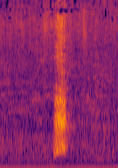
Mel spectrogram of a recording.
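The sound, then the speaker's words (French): A dog, Eden, lets out a single short, aggressive growl at a man, fairly loud, rising suddenly from a quiet background and cutting off after a fraction of a second. “Le chien, d'ordinaire si gentil, devient agressif et grogne sur l'homme.”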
